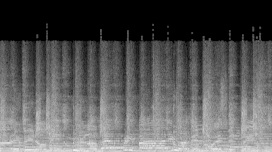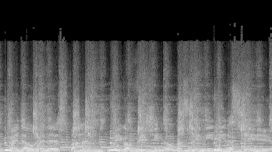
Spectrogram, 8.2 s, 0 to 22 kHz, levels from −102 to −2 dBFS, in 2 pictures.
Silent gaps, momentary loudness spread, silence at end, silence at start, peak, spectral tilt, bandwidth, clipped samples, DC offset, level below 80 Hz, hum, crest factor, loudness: none; 2 LU; 0 s; 0 s; -2 dBFS; -4.5 dB/octave; 16 kHz; under 0.1%; under 0.1%; -30 dBFS; none; 14 dB; -15 LUFS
